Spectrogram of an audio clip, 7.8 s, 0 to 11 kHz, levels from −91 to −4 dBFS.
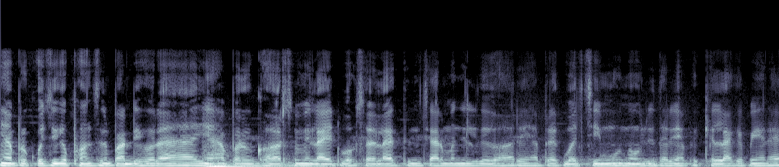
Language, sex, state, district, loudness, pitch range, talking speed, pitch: Hindi, male, Punjab, Fazilka, -17 LUFS, 120-130 Hz, 270 wpm, 125 Hz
